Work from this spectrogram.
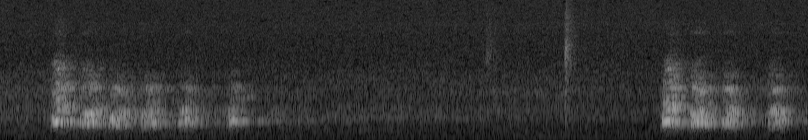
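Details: Rex, a dog, barking at night: a quick run of about five sharp, mid-pitched barks, a pause with a faint click, then another burst of four barks close together.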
